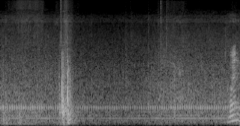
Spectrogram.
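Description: Steady machine hum in a candy kitchen, with one loud knock about a second in.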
